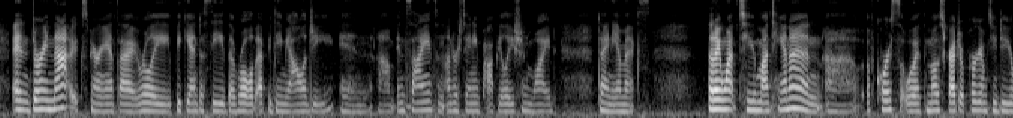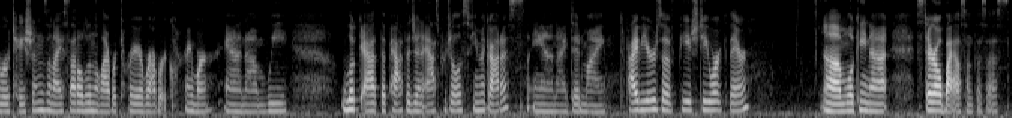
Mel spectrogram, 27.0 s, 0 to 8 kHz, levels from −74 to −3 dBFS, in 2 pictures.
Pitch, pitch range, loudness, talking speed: 195 Hz, 185-210 Hz, -25 LUFS, 160 wpm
